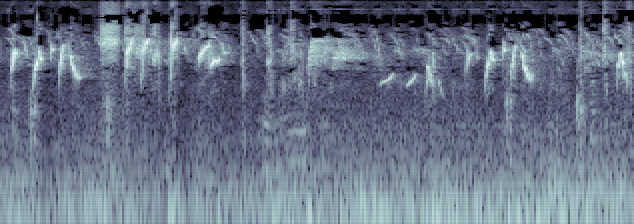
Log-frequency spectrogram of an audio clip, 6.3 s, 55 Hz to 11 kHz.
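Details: Red-whiskered bulbul singing a 3-4-5 counted-phrase song line to rouse listening birds: loud, quick whistled chirps in close series, a pause of soft notes with two low whistles, then more ringing phrases.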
